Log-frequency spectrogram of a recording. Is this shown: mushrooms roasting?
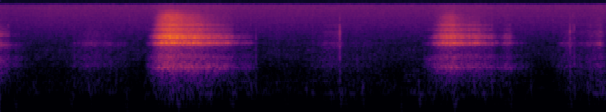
no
